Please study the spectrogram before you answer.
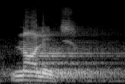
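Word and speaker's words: knowledge: जी से पहले डी आए तो क्या है साइलेंट है अब देखेंगे नॉलेज नॉलेज देखा आपने नॉलेज य भी ही हुआ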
